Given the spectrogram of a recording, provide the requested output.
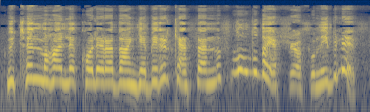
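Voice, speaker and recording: An actress playing a spiteful, sharp-tongued older mother in a radio play, brusque and scolding. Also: high-pitched, sing-song, fast talker. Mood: venomous, indignant. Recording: noisy radio drama recording.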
